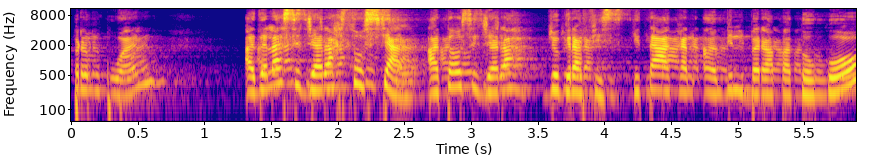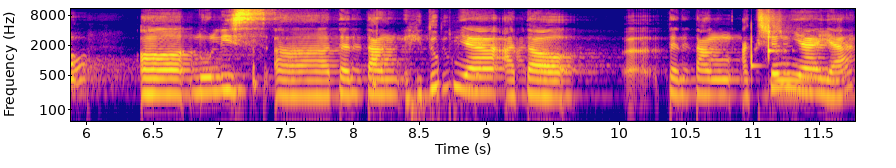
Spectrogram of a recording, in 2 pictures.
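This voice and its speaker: A woman talks at a fairly slow pace. Her fairly high pitch shows ordinary variation. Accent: non-native. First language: not Indonesian (speaking Indonesian). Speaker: researcher. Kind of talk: research presentation. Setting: presentation with live and online audience. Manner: halting, many fillers.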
